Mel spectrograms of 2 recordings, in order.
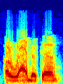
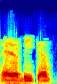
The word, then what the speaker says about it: Arabica: First of all, it's pronounced Arabica, not Arabica.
